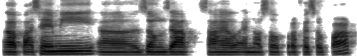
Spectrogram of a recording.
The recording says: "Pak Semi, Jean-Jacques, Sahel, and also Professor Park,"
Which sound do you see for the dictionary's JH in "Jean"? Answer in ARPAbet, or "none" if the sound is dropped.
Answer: Z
